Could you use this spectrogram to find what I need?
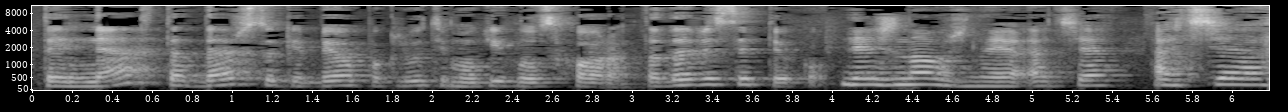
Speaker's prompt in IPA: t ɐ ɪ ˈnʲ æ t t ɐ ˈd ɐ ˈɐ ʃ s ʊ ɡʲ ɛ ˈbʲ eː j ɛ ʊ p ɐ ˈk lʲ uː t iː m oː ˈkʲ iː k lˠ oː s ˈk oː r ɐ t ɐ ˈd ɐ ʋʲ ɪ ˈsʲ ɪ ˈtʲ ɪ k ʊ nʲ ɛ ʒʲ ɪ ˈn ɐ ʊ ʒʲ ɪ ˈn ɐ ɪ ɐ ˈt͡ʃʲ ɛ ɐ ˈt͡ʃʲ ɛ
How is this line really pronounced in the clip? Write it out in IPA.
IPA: t ɐ ɪ ˈnʲ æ t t ɐ ˈd ɐ ˈɐ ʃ s ʊ ɡʲ ɛ ˈbʲ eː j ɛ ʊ p ɐ ˈk lʲ uː t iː m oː ˈkʲ iː k lˠ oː s ˈx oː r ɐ t ɐ ˈd ɐ ʋʲ ɪ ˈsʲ ɪ ˈtʲ ɪ k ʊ nʲ ɛ ʒʲ ɪ ˈn ɐ ʊ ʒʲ ɪ ˈn ɐ ɪ ɐ ˈt͡ʃʲ ɛ ɐ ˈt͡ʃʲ ɛ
